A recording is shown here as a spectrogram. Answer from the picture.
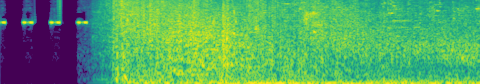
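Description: A single high electronic beep quickens into four rapid beeps. About half a second in, a car explosion goes off: very loud and sudden, with a heavy low rumble that carries on.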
